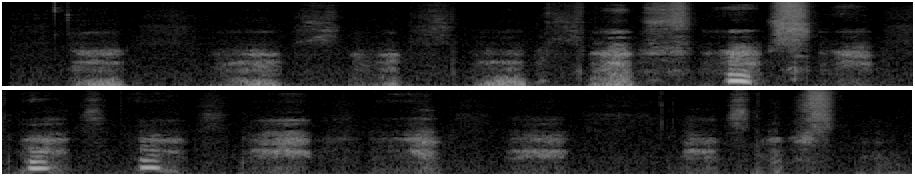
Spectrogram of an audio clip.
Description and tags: respiracion acelerada
free sound, efects persona respirando de manera acelerada
editing, effect, effects, generated, Recording, sound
